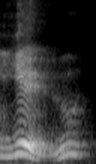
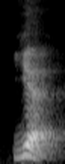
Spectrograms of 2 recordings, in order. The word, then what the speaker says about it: you: It's not you, it's ya. And the important here and this is critical to you sounding natural in English, okay? The reason why I'm pronouncing it differently is because how English is spoken as a language.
